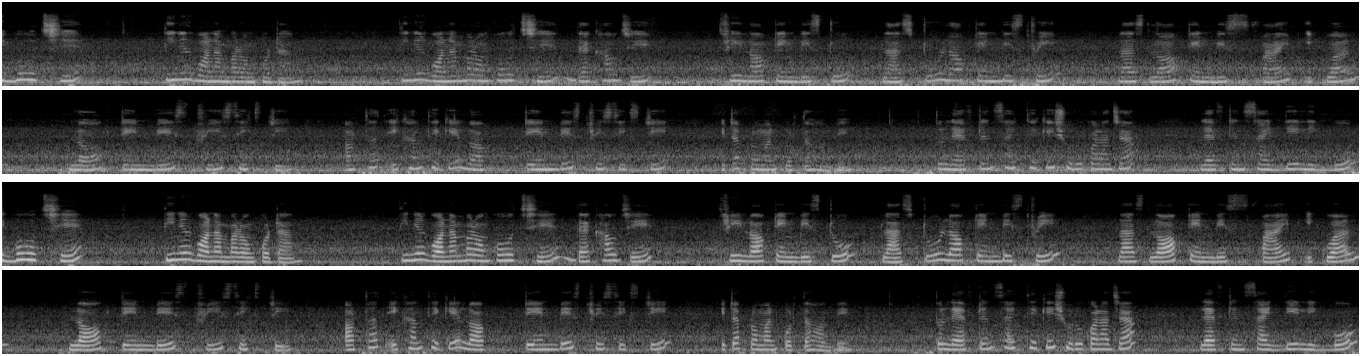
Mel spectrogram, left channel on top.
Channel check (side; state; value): both; normal; correlation 0.63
